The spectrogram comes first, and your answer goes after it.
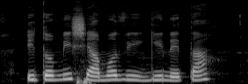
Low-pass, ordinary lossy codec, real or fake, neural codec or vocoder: none; none; real; none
